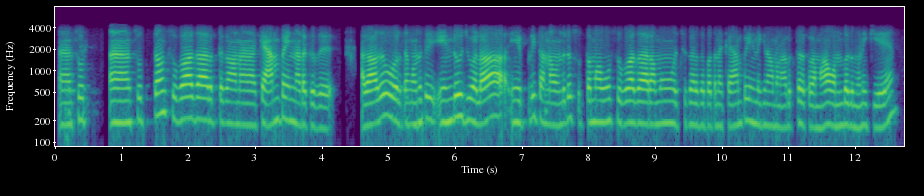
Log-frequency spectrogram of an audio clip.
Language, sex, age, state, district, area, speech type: Tamil, female, 18-30, Tamil Nadu, Namakkal, rural, conversation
